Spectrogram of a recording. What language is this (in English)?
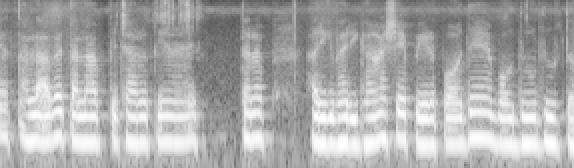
Hindi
